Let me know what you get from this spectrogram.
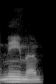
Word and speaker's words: Neema: It's spelled like N-E-E-M-A, so we would pronounce it Neema, but in Swahili you pronounce it Neema, and so we just kind of say it with our Texan accent, just Neema.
